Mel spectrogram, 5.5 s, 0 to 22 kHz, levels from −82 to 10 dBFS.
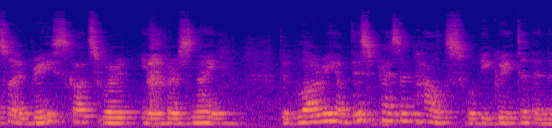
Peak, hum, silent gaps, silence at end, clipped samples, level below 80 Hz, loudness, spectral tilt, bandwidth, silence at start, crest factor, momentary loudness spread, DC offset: -6 dBFS; none; none; 0 s; under 0.1%; -54 dBFS; -23 LUFS; -6 dB/octave; 13.5 kHz; 0 s; 16 dB; 8 LU; under 0.1%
